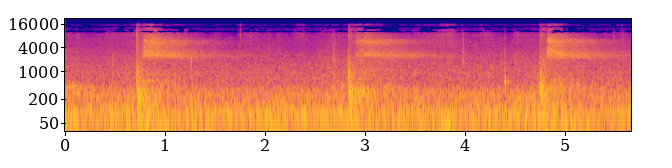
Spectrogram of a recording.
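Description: Knee strikes landing on a handheld kick shield: three dull thuds about two seconds apart, each followed by a short hiss.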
